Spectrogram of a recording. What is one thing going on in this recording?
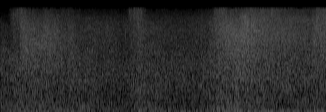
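Heavy blows and sword swings clash.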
